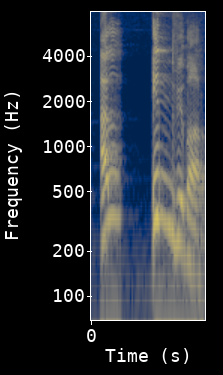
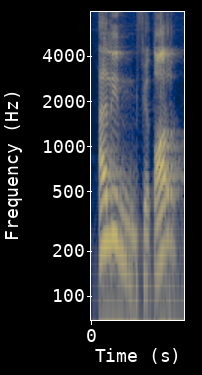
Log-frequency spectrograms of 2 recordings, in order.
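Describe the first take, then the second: First: Al is cut off before a separate in. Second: The l joins the next vowel: a-lin. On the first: The speaker calls it wrong. "Al infitor itu keliru" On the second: The speaker calls it right. "Bisa alin fitor"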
